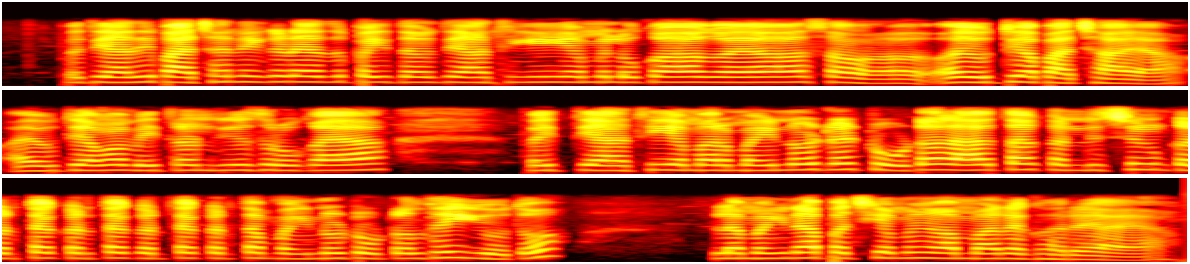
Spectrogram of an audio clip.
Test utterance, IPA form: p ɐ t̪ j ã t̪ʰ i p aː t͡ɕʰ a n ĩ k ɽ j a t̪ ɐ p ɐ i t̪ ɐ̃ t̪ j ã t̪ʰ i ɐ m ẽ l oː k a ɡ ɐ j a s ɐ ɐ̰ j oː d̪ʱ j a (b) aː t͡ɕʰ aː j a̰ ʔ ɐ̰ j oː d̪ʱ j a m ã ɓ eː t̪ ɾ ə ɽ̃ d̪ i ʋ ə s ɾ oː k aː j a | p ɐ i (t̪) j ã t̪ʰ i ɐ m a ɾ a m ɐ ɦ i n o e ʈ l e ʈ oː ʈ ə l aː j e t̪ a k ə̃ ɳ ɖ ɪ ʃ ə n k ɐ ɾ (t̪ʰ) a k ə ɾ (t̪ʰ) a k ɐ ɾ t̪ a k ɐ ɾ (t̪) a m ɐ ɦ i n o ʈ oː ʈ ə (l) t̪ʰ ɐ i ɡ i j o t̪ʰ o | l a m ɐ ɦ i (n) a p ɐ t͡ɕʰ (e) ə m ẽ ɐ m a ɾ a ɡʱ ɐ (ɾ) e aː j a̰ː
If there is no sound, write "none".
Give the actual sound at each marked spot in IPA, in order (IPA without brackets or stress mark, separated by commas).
p, t̪, t̪, t̪, t̪, l, n, i, ɾ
